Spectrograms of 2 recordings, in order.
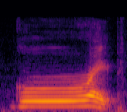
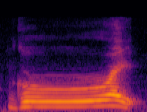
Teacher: notice in the word grape the RF sound is stronger and you even hear it more than the G sound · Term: R blends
